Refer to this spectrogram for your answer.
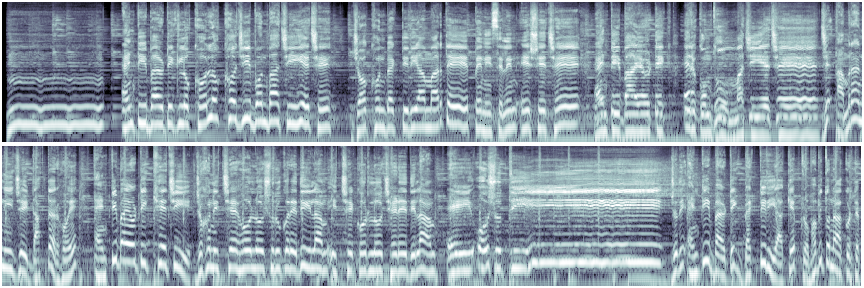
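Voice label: Antibiotic Jingle Bangla; jingles in 19 languages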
